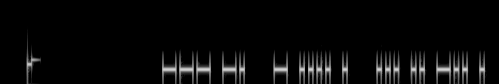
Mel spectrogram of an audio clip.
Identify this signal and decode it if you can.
Morse code, heard as a keyed tone, about 28 wpm, 700 Hz. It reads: ON THE SIDE
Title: Sets of 4 Words 28wpm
